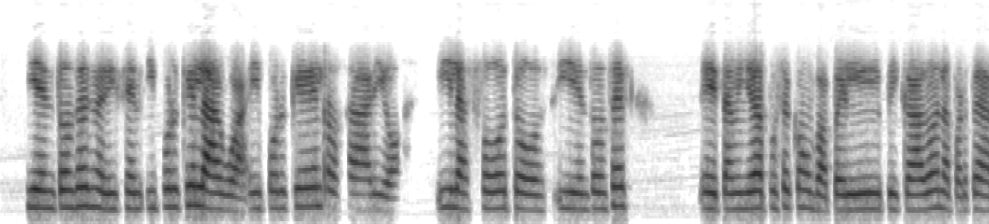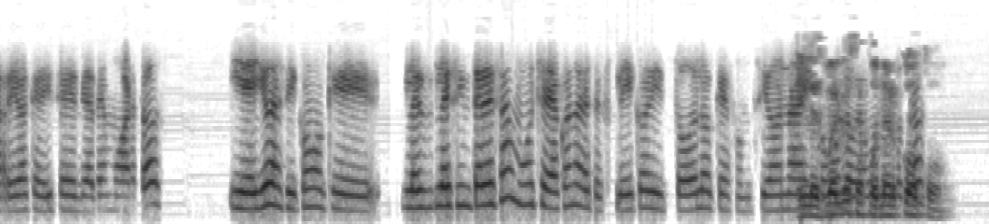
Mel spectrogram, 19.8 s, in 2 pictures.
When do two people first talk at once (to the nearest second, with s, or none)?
18 s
